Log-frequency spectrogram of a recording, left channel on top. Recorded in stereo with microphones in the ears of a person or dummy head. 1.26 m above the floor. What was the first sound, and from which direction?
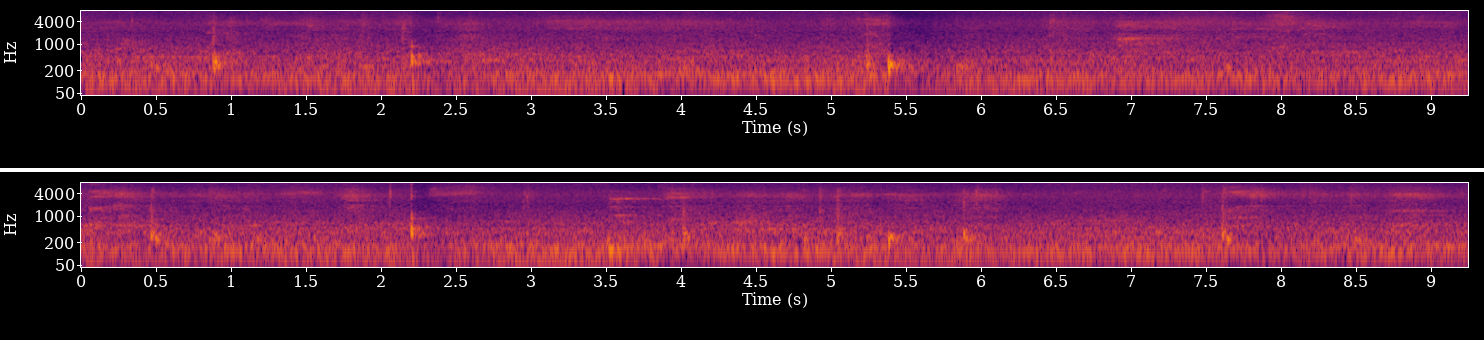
Dishes clattering, 80° right.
